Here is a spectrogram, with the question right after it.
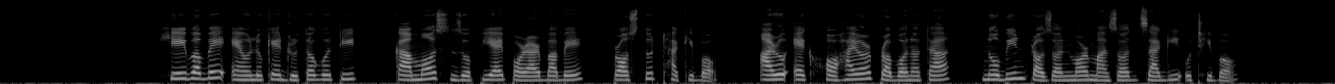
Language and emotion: Assamese, neutral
